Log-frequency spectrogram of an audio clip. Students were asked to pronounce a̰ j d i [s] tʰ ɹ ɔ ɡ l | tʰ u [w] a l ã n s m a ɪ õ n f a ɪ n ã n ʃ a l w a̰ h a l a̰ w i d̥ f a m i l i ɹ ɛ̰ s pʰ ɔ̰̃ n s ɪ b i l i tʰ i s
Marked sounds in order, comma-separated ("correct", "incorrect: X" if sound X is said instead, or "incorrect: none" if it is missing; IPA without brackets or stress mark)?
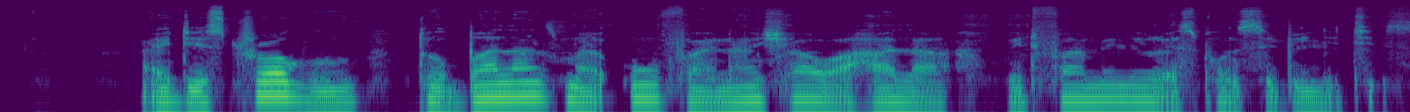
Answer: correct, incorrect: b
